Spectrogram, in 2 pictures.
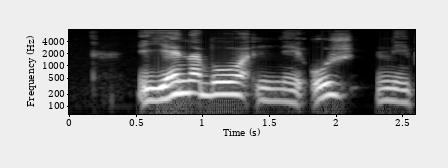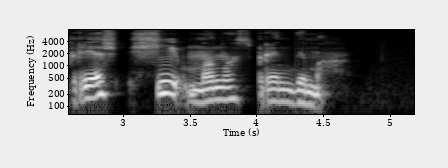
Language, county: Lithuanian, Vilnius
